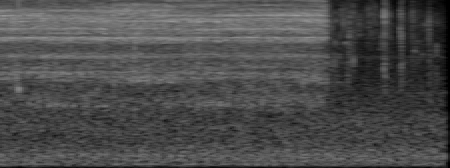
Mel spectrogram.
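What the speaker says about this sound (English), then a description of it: "So we can easily water from the top" Water pours from above onto a bonsai's soil in a steady, close hiss for a few seconds. It then stops, leaving faint drips and trickles.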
